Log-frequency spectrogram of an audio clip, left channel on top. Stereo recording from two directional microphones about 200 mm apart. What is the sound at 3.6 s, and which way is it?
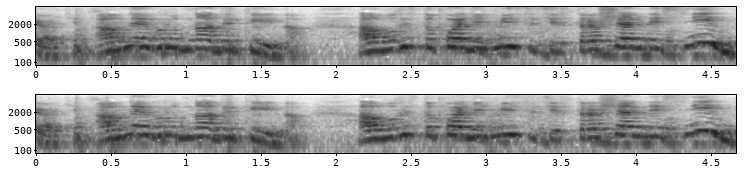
Speech, 5° left (ahead or behind).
